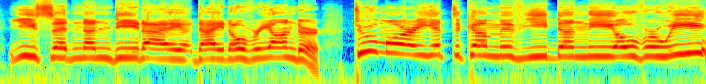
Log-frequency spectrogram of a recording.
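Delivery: put-on pirate voice mixing Irish and Jamaican accents. Retelling what a guy in a movie said: mix of Irish and Jamaican pirate. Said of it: "a mix of, like, Irish and, like, Jamaican pirate".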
